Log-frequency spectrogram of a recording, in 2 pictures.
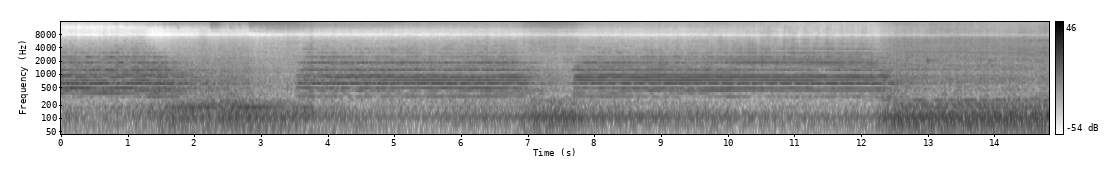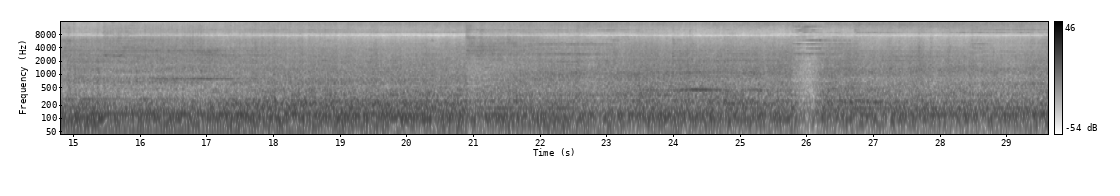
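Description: CSX diesel locomotive's air horn blowing for the grade crossing in long blasts with short gaps, the last held until the locomotive reaches the crossing about twelve seconds in. Then the locomotive's diesel engine and the wheels of double-stack intermodal cars roll past close by: a steady rumble and clatter, with one sharp clank near the end.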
